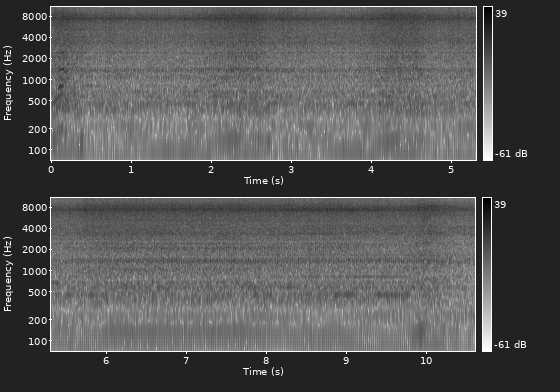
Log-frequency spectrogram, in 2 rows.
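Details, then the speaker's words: 2005 Toyota Camry 2AZ engine idling after timing cover and oil pan resealed for oil leaks and timing chain tensioner replaced: smooth, even hum, the earlier snoring rattle gone, confirming the tensioner was the cause. "ini bunyi ngoroknya juga udah ilang ya guys alhamdulillah ternyata benar dari Tensioner analisa kita tepat ganti Tensioner SP"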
